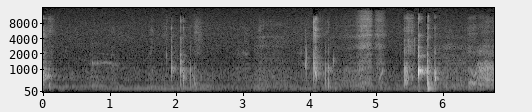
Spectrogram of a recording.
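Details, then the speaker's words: An infant hiccuping just after feeding: a few sharp, brief, catch-like sounds at irregular intervals in a quiet room. "we just ate now we have the hiccups and we're probably pooping that's what we do"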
